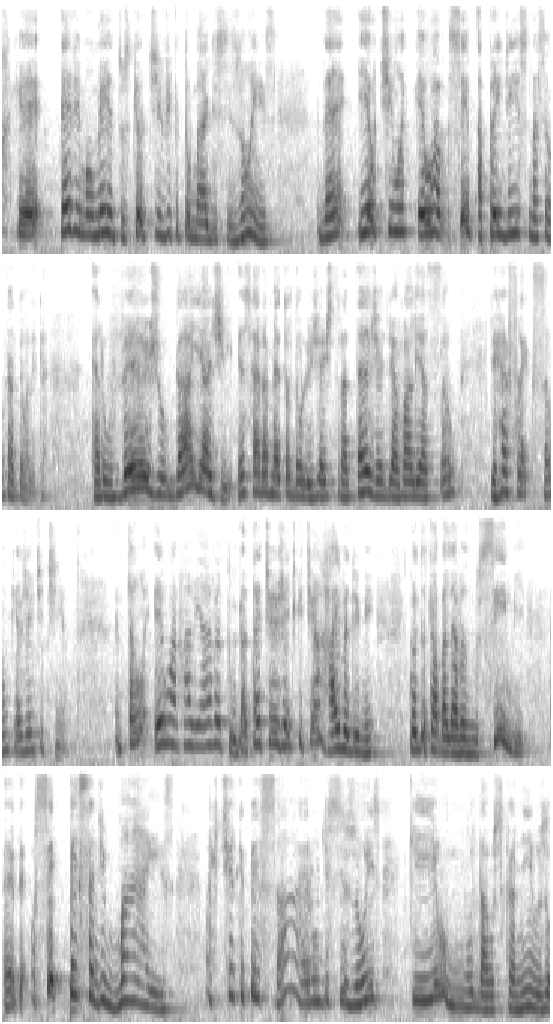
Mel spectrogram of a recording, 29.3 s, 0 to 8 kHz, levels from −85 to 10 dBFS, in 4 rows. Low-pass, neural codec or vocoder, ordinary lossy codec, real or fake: 7.2 kHz; codec, 44.1 kHz, 7.8 kbps, DAC; none; fake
